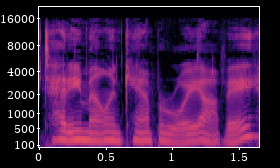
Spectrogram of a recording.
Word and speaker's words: Teddi Mellencamp Arroyave: So I'm here with Teddi Mellencamp Arroyave. How are you? I'm good. Look at that pronunciation. I practiced.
